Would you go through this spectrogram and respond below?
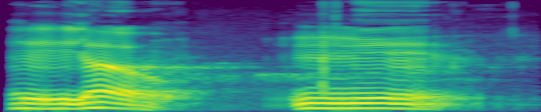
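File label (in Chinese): "cao3 mei2" Chinese, female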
